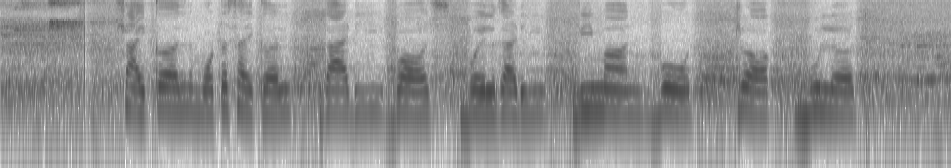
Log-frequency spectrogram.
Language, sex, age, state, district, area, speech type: Goan Konkani, female, 45-60, Goa, Salcete, urban, spontaneous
